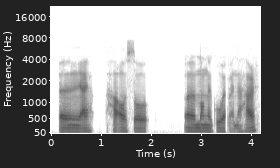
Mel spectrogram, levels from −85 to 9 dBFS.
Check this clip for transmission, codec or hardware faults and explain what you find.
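The clip has one kind of fault, lost AMR speech frames, occurring twice. The wideband coding around it sounds clean, which fits a rate of about 12.65 kbit/s.

Between 0.90 and 1.10 s, just before "har også", the speech warbles and dips in short stutters. Five frames, 100 ms in total, are lost across about 200 ms, with no gap longer than 40 ms. A second, smaller wobble comes between 3.49 and 3.82 s, where two frames (40 ms) are lost. Radio errors corrupted these frames, so the decoder filled each gap by repeating the last good pitch and vocal tract settings at falling gain. That concealment produces the smeared, momentarily weaker sound before clean decoding resumes.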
